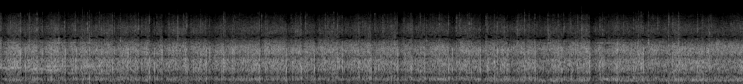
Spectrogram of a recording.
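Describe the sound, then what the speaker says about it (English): Dense, sustained applause from a concert crowd greeting a sound engineer on stage at a live music show, a loud continuous wash of clapping with no break. "Please give him a big round of applause."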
